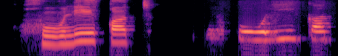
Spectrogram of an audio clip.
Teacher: make sure we don't do a jerk at the end with the ta. So it's a very soft qat.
